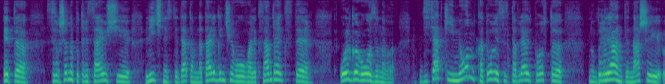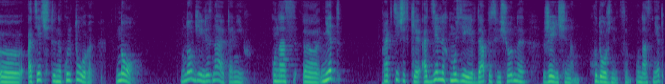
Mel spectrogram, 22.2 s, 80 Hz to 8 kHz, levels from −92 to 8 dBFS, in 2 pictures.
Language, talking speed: Russian, 115 wpm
